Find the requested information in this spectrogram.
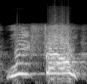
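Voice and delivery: very high, loud hysterical shriek; acted gasping, hooting hysteria; hooting with laughter. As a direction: shout it as if helpless with giggles. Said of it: "she wept and gasped and hooted".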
